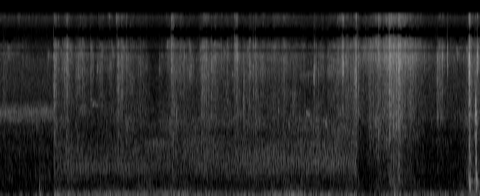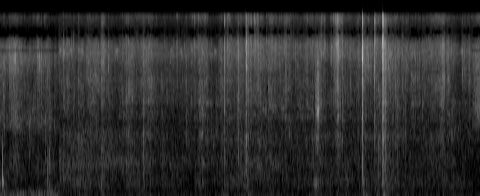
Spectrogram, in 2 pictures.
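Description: Cherry stems snap as they are picked from a branch.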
